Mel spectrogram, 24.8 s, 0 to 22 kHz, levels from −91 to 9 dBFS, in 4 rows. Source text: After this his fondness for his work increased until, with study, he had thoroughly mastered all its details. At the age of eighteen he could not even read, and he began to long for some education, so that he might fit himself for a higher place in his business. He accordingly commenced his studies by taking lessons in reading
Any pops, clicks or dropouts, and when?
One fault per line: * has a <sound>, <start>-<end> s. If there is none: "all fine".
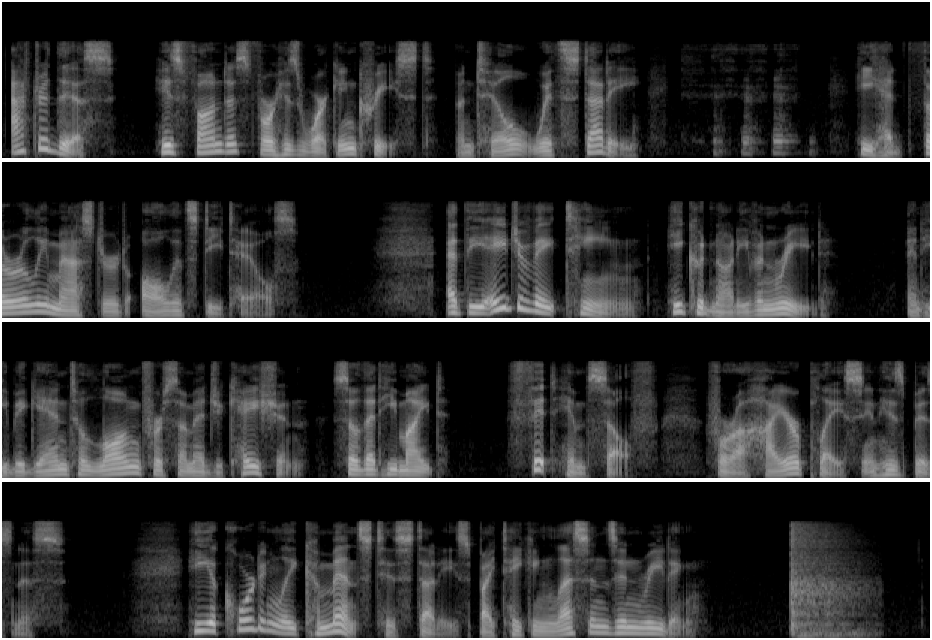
* has a laugh, 4.5-5.5 s
* has a thud, 23.8-24.4 s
